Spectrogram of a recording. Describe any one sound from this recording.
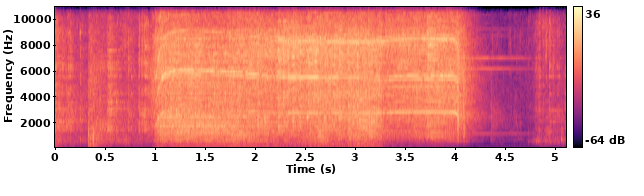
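A cordless drill whines loudly as it bores through sheet metal.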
